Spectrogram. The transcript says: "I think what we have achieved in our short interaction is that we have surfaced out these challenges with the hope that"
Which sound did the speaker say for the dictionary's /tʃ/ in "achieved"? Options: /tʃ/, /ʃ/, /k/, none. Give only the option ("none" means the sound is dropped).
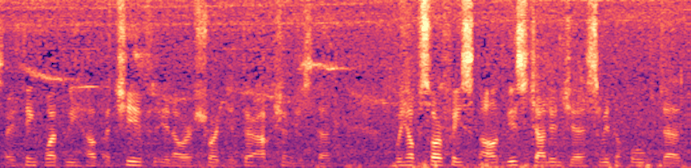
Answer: /tʃ/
